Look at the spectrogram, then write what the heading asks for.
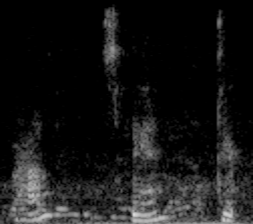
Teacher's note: The first is English consonant P. It belongs to bilabial and stop.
